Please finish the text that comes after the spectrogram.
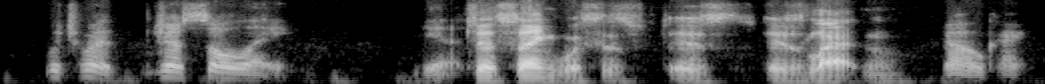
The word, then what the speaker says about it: jus sanguinis: And the other one is jus anglo senium. How do you say it? Jus sanguinis.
